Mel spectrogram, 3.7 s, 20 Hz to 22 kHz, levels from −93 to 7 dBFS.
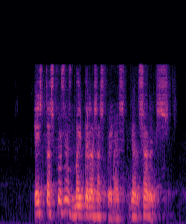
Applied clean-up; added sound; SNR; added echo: neural separator model SepFormer DNS4.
